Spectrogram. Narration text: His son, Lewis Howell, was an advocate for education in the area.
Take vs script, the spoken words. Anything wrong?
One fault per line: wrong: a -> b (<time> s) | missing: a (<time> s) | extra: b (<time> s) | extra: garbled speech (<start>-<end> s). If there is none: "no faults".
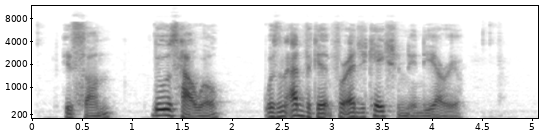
no faults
